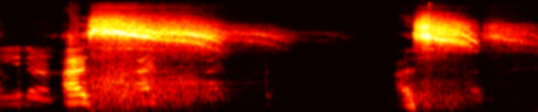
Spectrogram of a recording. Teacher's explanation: സീന് നമ്മൾ ഉച്ചരിച്ചപ്പോ നമ്മൾ നാവ് പരത്തിയാണ് വെച്ചത്. നാവിന്റെ പിൻഭാഗം ഉയർത്തിയിട്ടില്ല. അതുകൊണ്ടാണ് അസ് എന്ന ശബ്ദമായത്.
